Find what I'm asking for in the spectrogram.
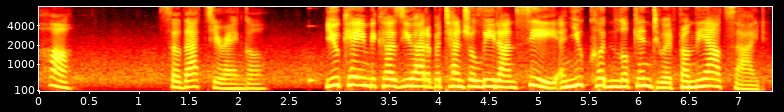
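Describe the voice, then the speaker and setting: An actress playing a shrewd young woman in a video game, speaking in a measured, probing way. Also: a little high, expressive, slight background noise, close to an everyday voice. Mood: knowing, probing. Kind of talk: game dialogue acting.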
